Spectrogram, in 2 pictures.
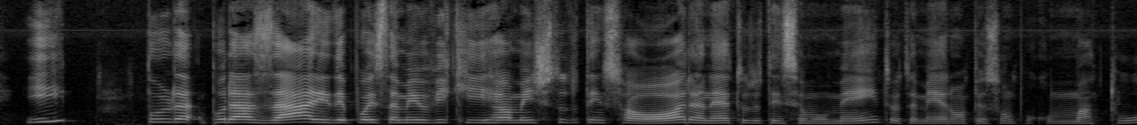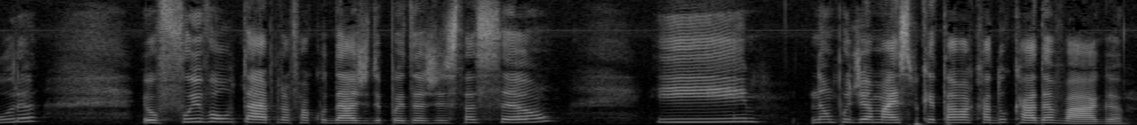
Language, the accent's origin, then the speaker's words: Portuguese; São Paulo, Brazil; moved away as an adult; Eu nasci em São Paulo, né? Minha vida sempre foi aqui em São Paulo até mais ou menos os 19 anos, 20 anos, não, 21 anos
